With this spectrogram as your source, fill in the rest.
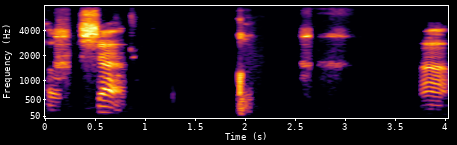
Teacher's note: Huruf shin itu yang keluar dari lidah tengah.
